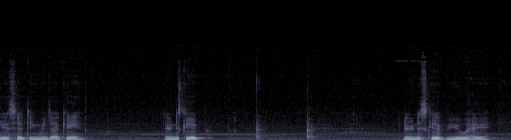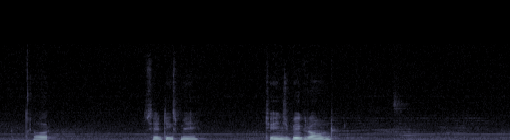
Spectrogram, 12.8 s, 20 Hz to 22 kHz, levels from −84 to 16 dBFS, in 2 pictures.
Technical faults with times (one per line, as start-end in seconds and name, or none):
0.00-12.76 USB whine
2.23 dropped buffer (overrun)
6.97 dropped buffer (overrun)
8.54 dropped buffer (overrun)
